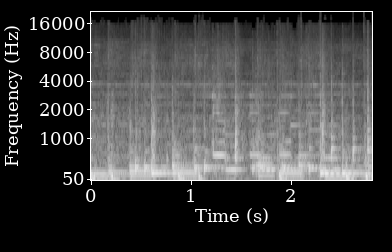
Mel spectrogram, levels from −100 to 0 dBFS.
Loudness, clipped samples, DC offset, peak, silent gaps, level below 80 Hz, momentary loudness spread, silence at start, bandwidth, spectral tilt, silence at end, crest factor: -19 LUFS; under 0.1%; under 0.1%; -2 dBFS; none; -32 dBFS; 4 LU; 0 s; 13.5 kHz; -7.5 dB/octave; 0 s; 14 dB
